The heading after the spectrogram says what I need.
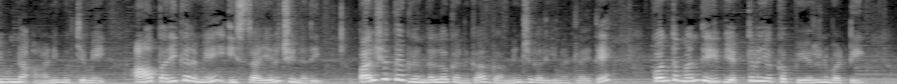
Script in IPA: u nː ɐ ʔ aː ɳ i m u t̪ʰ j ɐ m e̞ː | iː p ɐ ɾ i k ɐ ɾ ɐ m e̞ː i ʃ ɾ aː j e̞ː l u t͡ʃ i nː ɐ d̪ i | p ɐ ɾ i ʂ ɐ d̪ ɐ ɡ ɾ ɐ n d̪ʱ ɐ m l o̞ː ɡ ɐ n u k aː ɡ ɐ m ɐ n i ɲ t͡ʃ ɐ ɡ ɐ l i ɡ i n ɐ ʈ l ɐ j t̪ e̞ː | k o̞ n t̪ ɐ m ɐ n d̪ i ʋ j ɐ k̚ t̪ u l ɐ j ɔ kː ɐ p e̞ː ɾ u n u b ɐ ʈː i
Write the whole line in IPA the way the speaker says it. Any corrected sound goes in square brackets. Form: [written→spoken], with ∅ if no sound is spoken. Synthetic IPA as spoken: u nː ɐ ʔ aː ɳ i m u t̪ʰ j ɐ m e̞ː | [iː→aː] p ɐ ɾ i k ɐ ɾ ɐ m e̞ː i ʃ ɾ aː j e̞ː l u t͡ʃ i nː ɐ d̪ i | p ɐ ɾ i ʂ ɐ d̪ ɐ ɡ ɾ ɐ n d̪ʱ ɐ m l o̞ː ɡ ɐ n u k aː ɡ ɐ m ɐ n i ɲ t͡ʃ ɐ ɡ ɐ l i ɡ i n ɐ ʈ l ɐ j t̪ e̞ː | k o̞ n t̪ ɐ m ɐ n d̪ i ʋ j ɐ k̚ t̪ u l ɐ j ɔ kː ɐ p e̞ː ɾ u n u b ɐ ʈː i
